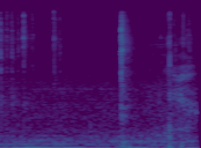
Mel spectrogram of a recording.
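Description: Faint computer keyboard typing: a few soft keystrokes, with one sharper click a little past the middle.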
